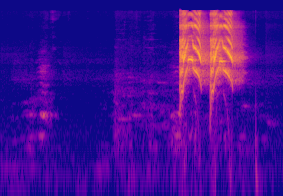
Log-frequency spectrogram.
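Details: A jungle parrot calling in the evening gives two harsh, loud screeches in quick succession, each rasping and slightly arched in pitch, after a few faint soft sounds in an otherwise quiet setting.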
